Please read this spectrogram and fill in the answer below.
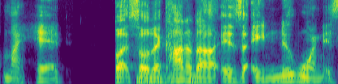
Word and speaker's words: Kannada: it says their main language at least is pronounced canada yes exactly oh you got a spot on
